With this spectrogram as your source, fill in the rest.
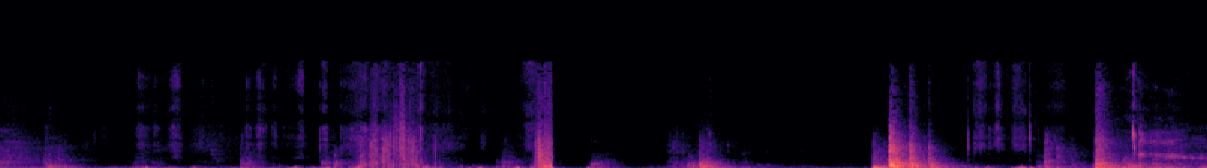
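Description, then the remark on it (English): A partly full Coke can being put into a fridge: a door opens, then a series of clunks, knocks and rustling handling noises, and a firm thud as the door shuts. No one speaks. “I put the Coke can in the fridge.”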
